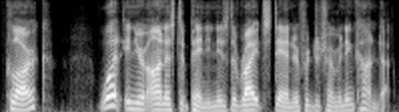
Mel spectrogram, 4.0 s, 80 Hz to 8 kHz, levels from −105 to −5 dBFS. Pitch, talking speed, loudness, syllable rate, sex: 145 Hz, 195 wpm, -19 LUFS, 6.1 syllables/s, male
